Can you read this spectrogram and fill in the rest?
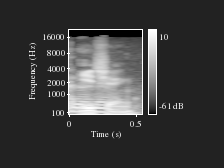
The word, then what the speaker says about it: I Ching: Or, I don't, is that even how you say it? – I think it's I Ching. – I Ching? – I mean, whatever. That's I call it I Ching. – You call it I Ching? – Yeah. – I'm just as white as can be. – I'm going to be real. Like, my pronunciation of it comes from a monologue in You've Got Mail. That's what Tom Hanks says it, and so I'm going with it. I'm calling it I Ching for the rest of the fucking rest of this podcast.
